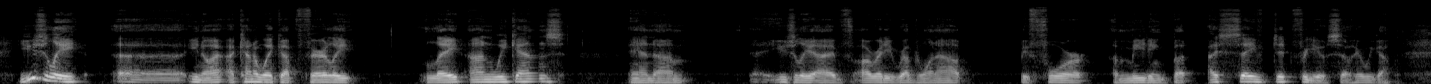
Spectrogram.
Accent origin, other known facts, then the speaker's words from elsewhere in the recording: Atlanta, Georgia, United States; from Atlanta … from Atlanta, and I'm very pleased to be here.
